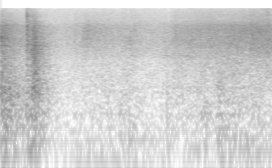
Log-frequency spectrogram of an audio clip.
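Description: A blanket swishing through the air as it is flung up and over a person's head and shoulders: two quick swishes right at the start, then a softer, steady rustle of the fabric.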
